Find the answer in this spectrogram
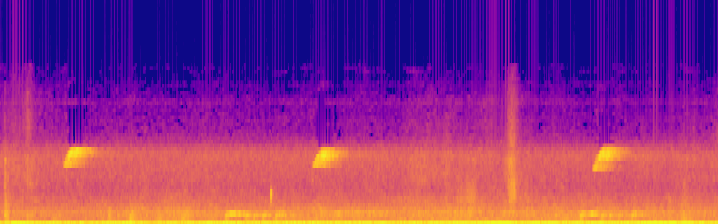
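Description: A bird calling repeatedly: a short high chirp about every three seconds, and a lower wavering call twice, over a steady low rumble.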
